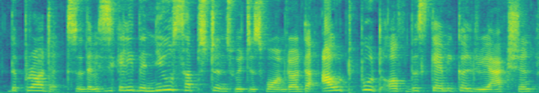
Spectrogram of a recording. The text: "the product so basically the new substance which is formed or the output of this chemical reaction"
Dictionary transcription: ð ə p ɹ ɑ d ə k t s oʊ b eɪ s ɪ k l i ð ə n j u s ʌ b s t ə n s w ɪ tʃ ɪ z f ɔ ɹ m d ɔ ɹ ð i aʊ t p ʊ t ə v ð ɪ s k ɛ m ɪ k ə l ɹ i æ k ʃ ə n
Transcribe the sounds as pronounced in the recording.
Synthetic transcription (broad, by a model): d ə p ɹ ɑ d ə k t s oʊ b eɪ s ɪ k l i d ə n j u s ʌ b s t ə n s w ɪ tʃ ɪ z f ɔ ɹ m d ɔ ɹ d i aʊ t p ʊ t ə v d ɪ s k ɛ m ɪ k ə l ɹ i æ k ʃ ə n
